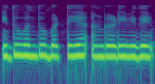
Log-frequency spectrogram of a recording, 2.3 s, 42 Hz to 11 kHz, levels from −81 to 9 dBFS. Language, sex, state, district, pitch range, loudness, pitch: Kannada, female, Karnataka, Bidar, 265-280 Hz, -11 LUFS, 265 Hz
